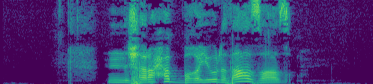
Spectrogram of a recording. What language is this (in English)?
Kabyle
